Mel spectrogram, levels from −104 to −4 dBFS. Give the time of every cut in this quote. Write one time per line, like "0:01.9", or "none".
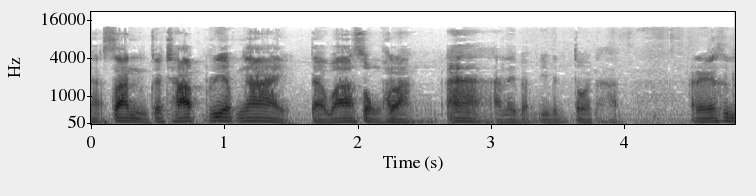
0:03.8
